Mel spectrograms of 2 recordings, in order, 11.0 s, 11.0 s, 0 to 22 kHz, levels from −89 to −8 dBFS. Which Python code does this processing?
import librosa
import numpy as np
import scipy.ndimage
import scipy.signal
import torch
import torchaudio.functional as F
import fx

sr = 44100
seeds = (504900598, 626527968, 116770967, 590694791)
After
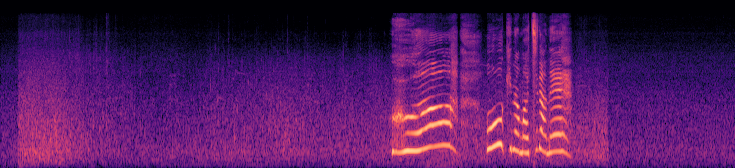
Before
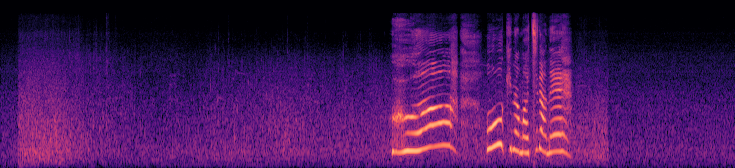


y = fx.low_shelf(x, sr, hz=180.0, db=11.0, at=(6.34, 6.92))
y = y * 10.0 ** (3.0 / 20.0)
